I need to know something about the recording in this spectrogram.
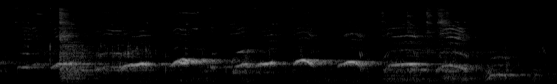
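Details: Central Asian Shepherd puppies in Michigan whimper in a steady series of short, wavering whines roughly every half second, ending on a lower, softer cry; faint rustling behind.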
